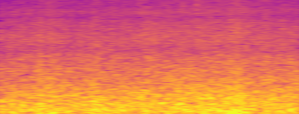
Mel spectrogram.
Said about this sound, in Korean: 지금 파도도 굉장히 거칠고 또 바람 소리도 굉장히 강하게 들리고 있는데요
